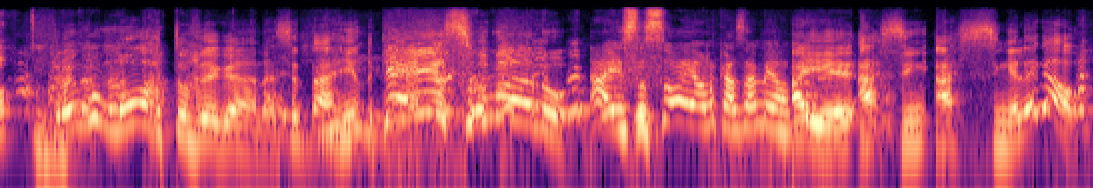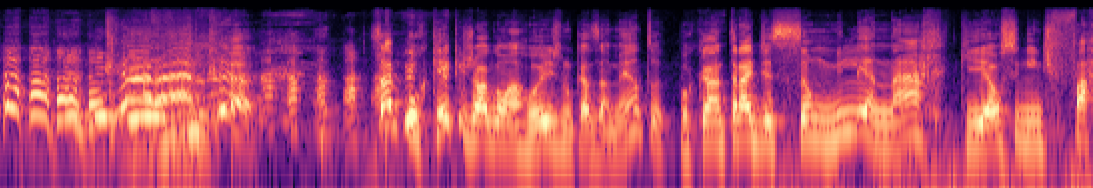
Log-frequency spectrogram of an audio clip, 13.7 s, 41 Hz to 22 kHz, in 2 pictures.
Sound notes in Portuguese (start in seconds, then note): 6.5 risadas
